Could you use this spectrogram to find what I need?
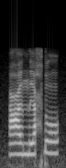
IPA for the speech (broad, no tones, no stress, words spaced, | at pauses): ʕɛn̪eħɗɔ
